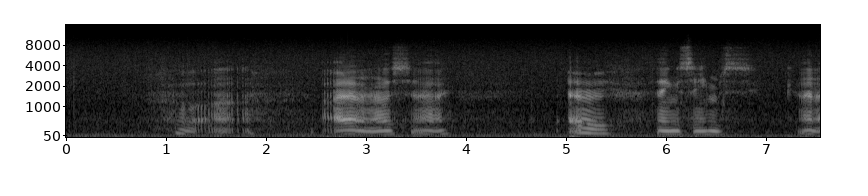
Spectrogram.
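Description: A second man speaks in a low, earnest voice.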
